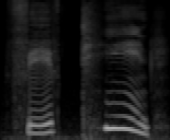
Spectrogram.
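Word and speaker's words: fifteen: 15는 15 teen 이음절이지만 뒤에 액센트 강조하는 거 기억하시면 정확한 발음 하실 수 있을 거예요.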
